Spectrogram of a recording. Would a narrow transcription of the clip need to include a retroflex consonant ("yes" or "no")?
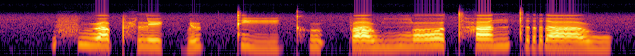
no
